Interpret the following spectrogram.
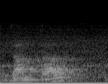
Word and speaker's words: dentale: C'est une consonne orale, occlusive, dentale et sonore. Voilà, très bien. Orale, occlusive, dentale, sonore. Bien. Et T de terminé. C'est une consonne orale, occlusive, dentale et sourde. Dentale. Vous dites dental. Vous prononcez N.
